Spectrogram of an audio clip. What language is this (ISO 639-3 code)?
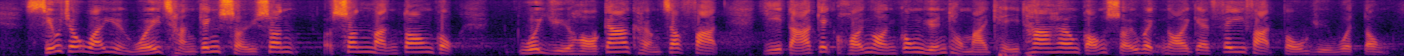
yue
